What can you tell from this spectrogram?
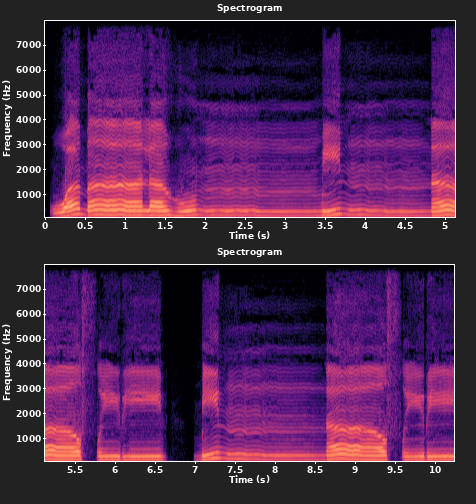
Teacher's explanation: ingat jangan bawa pengaruh sad tu awal sangat pada nun tu. Yang tebal kat sad je. Nak kekal dengan sifat asal dia.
